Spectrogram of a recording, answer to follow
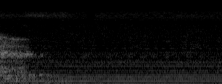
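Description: Faint steady electrical hum, low in pitch, with a short breathy noise fading out in the first half second.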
